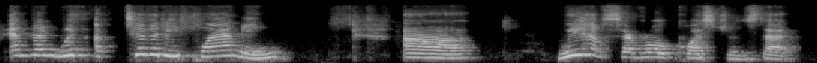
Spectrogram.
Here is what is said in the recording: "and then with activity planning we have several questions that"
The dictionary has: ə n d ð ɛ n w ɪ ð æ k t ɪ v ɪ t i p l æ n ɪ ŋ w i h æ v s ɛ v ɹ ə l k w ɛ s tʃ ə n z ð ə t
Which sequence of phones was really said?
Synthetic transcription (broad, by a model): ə n ð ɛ n w ɪ ð æ k t ɪ v ɪ t i p l æ n ɪ ŋ w i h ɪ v s ɛ v ɹ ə l k w ɛ s tʃ ə n z ð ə t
